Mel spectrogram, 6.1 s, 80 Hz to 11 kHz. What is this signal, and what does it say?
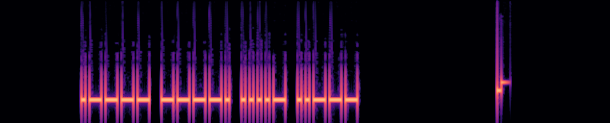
Morse code, heard as a keyed tone, about 30 wpm, 700 Hz. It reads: 1942
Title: Numbers - Contest Style - 4-Digit 30wpm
